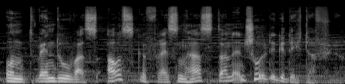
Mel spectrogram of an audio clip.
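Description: A man playing a kind, wise uncle who gently instructs children in an audio drama. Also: mid-range voice, big pitch swings, normal speed, vocal fry, soft background music. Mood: kindly, firm.

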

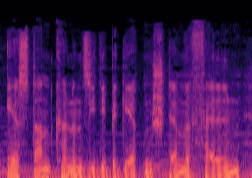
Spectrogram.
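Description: A man reading scripted documentary narration in a measured, articulate storytelling manner. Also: low-pitched. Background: music.

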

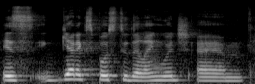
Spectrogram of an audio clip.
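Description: A woman in her thirties with a Quebec French accent, a French teacher talking as a guest in an animated interview with many restarts, heard over earphone mic on a video call. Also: medium pitch, a little slow. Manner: animated, chatty, frequent restarts and laughs. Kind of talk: casual interview chat. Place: indoor home office. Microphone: wired earphones with mic on a video call.

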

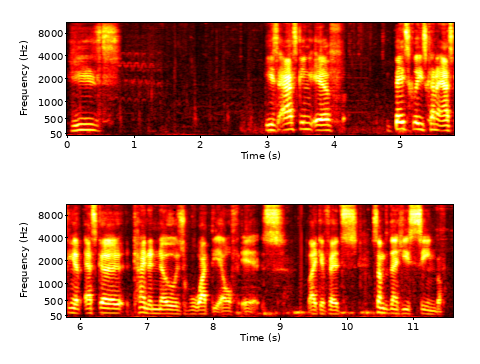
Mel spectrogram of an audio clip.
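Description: A man chatting casually as a player in a tabletop game, deliberately explaining what he does. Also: medium pitch.

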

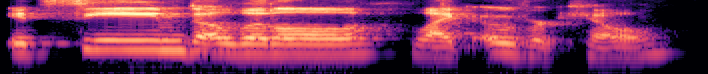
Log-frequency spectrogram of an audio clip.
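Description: A woman in her thirties with an American accent gives a sermon in measured, deliberate phrases with emphatic pauses, over a video call from a room at home. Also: on the low side. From Virginia, United States. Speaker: pastor. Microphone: computer mic on a video call.

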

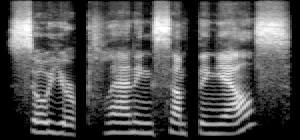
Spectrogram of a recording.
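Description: An actress playing a brave young heroine in a video game, earnest and deliberate, with stilted delivery. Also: female voice, a little high, steady tone, fairly bright tone, clean tone, no echo, studio quality. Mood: accusing. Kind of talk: video game cutscene acting.

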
